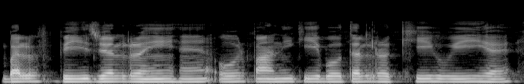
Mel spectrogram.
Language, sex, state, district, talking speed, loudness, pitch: Hindi, male, Uttar Pradesh, Shamli, 135 wpm, -16 LUFS, 130 Hz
